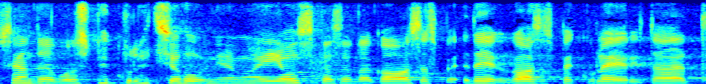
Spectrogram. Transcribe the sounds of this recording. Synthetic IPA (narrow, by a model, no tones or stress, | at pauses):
se̞o̞nt̪o̞epoːlest̪spe̞kːˑulɑt̪sioːnʲjɑmɑejo̞skɑse̞d̪̥ɑkɑːsɑst̪e̞jeɡ̥ɑkɑːsɑspe̞kːˑule̞ːɾid̪̥ɑet̪ːˑ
